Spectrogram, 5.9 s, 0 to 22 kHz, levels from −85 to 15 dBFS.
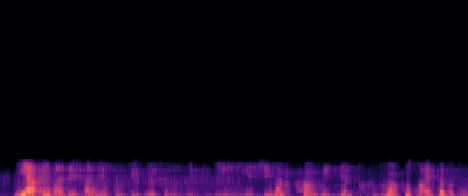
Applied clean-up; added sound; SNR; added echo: neural separator model SepFormer WHAMR!.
